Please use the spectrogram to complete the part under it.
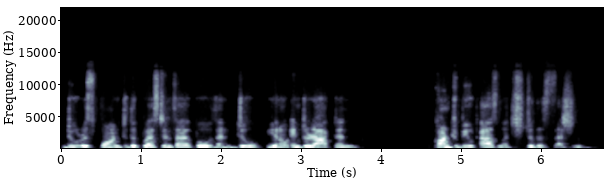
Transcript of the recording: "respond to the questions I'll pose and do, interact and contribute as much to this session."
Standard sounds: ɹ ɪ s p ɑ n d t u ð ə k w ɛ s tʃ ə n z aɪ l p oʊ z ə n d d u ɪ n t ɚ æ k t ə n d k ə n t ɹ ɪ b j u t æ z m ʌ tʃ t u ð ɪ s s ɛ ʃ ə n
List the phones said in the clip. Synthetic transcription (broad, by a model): ɹ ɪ s p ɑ n d t u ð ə k w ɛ s tʃ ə n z aɪ l p oʊ z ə n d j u ɪ n t ɚ æ k t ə n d k ə n t ɹ ɪ b j u t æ z m ʌ tʃ t u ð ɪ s s ɛ ʃ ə n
